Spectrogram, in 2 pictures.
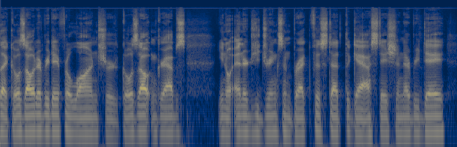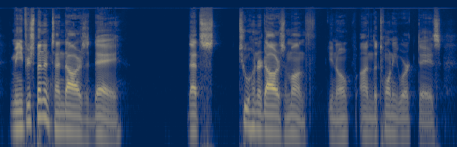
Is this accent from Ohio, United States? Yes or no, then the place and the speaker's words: no; Minnesota, United States; I grew up in Minnesota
